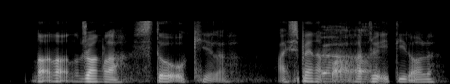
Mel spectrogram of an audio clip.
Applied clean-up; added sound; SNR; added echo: neural separator model SepFormer DNS4.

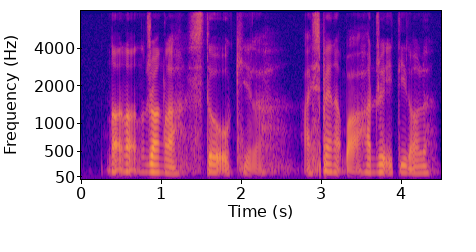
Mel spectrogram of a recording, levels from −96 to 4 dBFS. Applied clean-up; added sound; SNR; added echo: none; none; none; none.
